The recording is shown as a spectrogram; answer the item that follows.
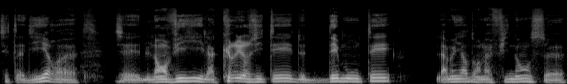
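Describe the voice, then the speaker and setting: On a very clean recording with a silent background, the voice has vocal fry, ordinary pitch variation and a moderate pace. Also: man. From France (born in Algeria, raised in France). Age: 60s. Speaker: retired banker and city politician, blind. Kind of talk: interview.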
